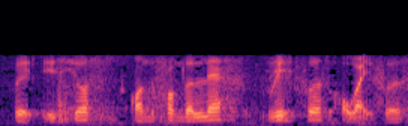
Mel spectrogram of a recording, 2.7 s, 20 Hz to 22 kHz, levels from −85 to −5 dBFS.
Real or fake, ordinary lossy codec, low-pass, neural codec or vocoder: real; AAC, 16 kbps; 3.6 kHz; none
